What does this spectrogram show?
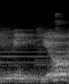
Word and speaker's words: Lilio: Well, his name was Luigi Giglio, or Luigi Lilio, as you wish to pronounce it.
